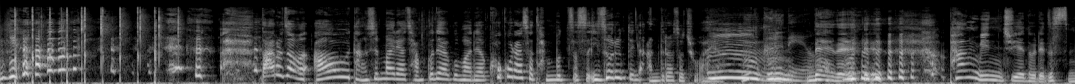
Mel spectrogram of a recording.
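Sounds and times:
people clapping: 0.0s - 2.0s
speech: 2.7s - 10.7s.

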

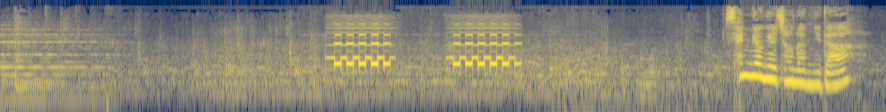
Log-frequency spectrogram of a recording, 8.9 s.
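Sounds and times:
telephone ringing with electronic trilling tones: 2.9s - 5.5s
speech: 7.7s - 8.6s.

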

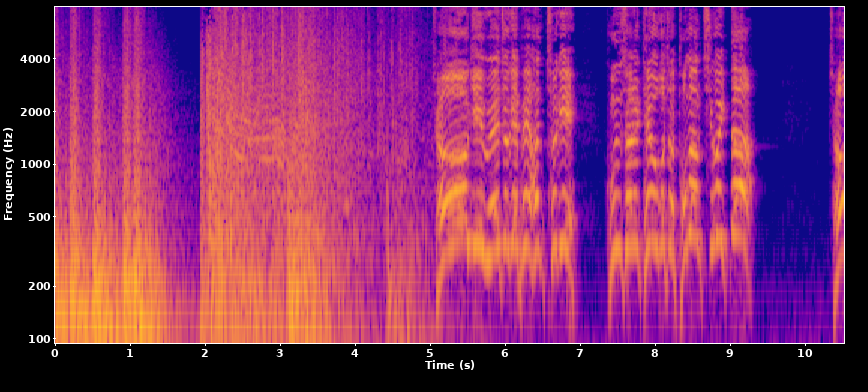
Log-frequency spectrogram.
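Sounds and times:
cannon firing: 0.0s - 5.2s
crackling rumble: 2.0s - 5.2s
speech: 5.1s - 9.4s, 10.3s - 10.5s.

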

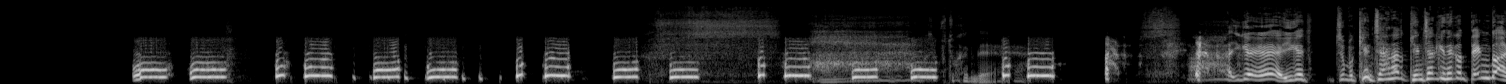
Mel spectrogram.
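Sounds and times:
person imitating oriental turtle dove call: 1.4s - 10.6s
speech: 12.4s - 15.0s.

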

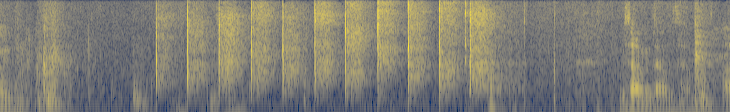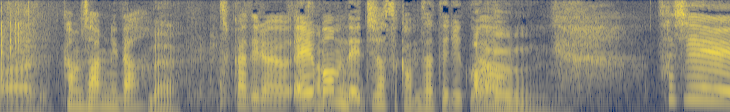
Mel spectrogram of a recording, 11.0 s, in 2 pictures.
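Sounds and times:
speech: 0.0s - 0.5s, 4.7s - 9.8s, 10.5s - 10.9s
one person clapping hands: 1.1s - 3.9s.

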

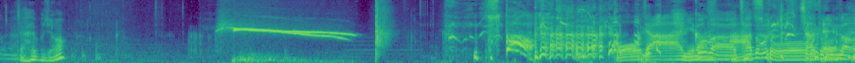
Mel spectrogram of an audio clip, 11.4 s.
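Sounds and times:
speech: 0.2s - 1.3s, 6.3s - 11.3s
person whistling an imitation of fireworks: 2.9s - 4.9s
laughter: 5.9s - 11.3s.

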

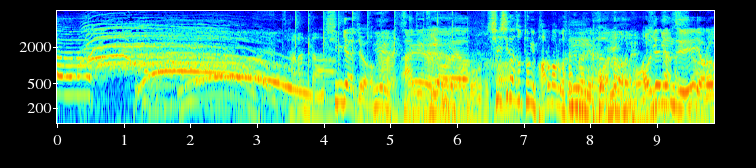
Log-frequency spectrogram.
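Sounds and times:
crowd of fans cheering and shouting outside: 0.0s - 3.8s
speech: 4.2s - 9.8s.

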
